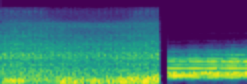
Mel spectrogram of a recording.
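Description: A Ford Everest SUV's engine idling, cut off abruptly about one and a half seconds in by background music of sustained synthesizer chords.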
